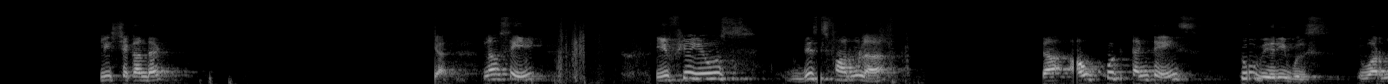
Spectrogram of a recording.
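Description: A man explains calmly and clearly, close to a microphone, in short bursts with pauses.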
